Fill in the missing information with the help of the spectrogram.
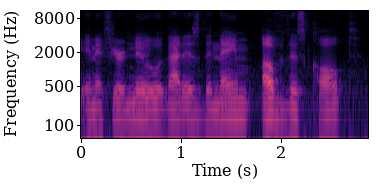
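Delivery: ordinary talk, nothing marked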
